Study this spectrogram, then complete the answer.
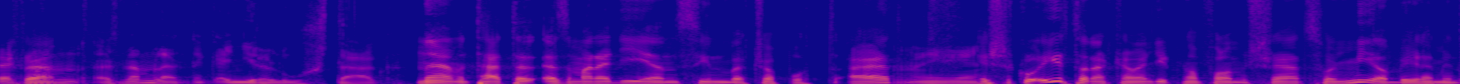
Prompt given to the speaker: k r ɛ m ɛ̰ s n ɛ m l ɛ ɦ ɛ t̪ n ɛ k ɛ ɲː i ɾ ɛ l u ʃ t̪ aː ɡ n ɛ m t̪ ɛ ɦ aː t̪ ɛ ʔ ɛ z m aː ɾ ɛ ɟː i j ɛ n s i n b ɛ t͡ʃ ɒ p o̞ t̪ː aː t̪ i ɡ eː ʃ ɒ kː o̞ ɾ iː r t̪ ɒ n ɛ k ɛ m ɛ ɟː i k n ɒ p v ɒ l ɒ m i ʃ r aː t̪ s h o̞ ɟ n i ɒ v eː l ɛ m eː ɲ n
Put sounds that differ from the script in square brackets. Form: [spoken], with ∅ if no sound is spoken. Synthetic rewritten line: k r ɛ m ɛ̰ [z] n ɛ m l ɛ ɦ ɛ t̪ n ɛ k ɛ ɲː i ɾ ɛ l u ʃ t̪ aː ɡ n ɛ m t̪ ɛ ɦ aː t̪ ɛ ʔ ɛ z m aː ɾ ɛ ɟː i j ɛ n s i n b ɛ t͡ʃ ɒ p o̞ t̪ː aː t̪ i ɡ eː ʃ ɒ kː o̞ ɾ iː r t̪ ɒ n ɛ k ɛ m ɛ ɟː i k n ɒ p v ɒ l ɒ m i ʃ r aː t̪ s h o̞ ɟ [m] i ɒ v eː l ɛ m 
